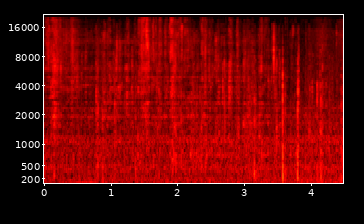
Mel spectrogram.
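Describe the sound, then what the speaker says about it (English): A spoon stirs a thick tomato stew in a camping pot, soft wet scraping and sloshing in a quiet, steady rhythm, with rain pattering around the tent. "Stir that up."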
